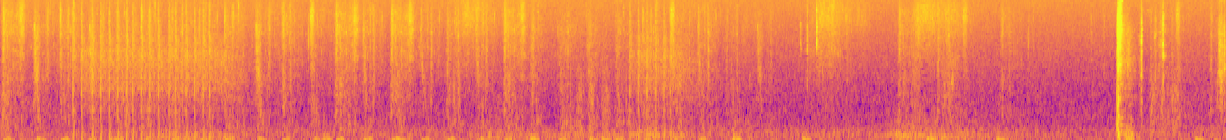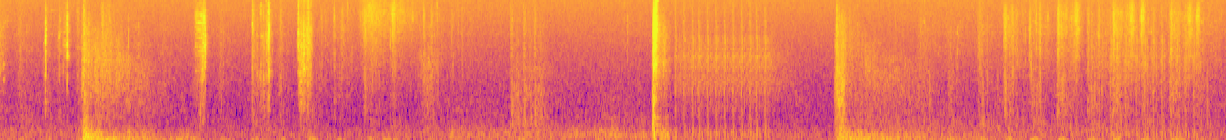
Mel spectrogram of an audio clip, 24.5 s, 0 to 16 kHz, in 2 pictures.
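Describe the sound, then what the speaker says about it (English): Suppressive gunfire in Operation Flashpoint: Dragon Rising, with sustained bursts of automatic weapons fire and scattered single shots, a few sharp loud cracks and distant rumbling reports over about 25 seconds. "Suppressive fire."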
